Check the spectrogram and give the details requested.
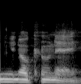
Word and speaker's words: Ni no Kuni: So yeah, I say Ni no Kuni, and that's the right way.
